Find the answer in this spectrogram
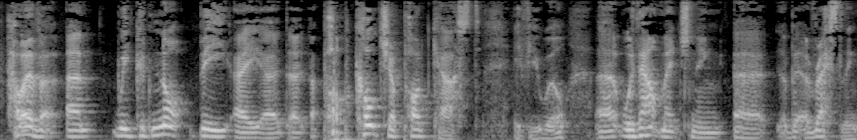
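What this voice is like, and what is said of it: Hoarse, fading voice. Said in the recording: “Excuse my voice as I'm gradually losing it.”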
